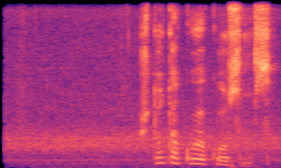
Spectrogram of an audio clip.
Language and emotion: Russian, neutral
